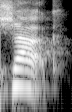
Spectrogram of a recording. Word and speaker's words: Jacques: So is it Jacques? We don't pronounce the S in français.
